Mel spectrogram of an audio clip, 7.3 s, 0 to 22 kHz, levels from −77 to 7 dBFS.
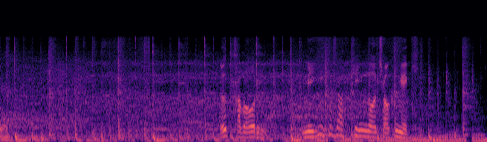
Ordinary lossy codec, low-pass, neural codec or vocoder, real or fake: none; none; codec, 16 kHz, 6 kbps, DAC; fake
